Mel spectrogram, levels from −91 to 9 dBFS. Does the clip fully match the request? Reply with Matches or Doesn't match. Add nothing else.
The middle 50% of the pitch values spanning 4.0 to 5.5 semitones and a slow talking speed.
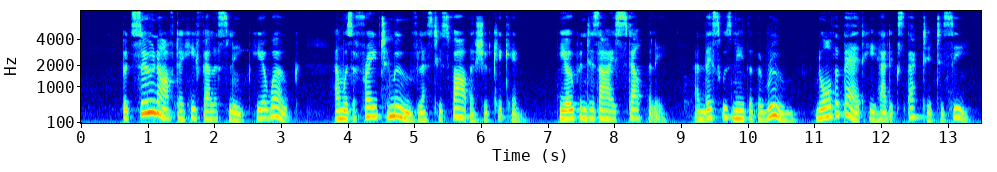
Doesn't match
